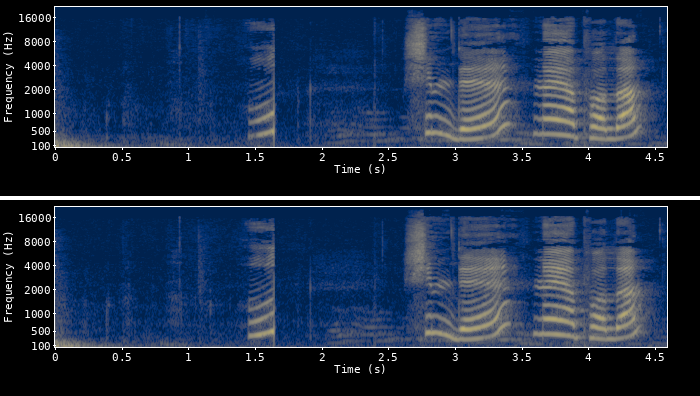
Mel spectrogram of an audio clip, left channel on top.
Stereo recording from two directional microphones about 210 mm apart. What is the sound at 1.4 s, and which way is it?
Babbling, 45° right (ahead or behind).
